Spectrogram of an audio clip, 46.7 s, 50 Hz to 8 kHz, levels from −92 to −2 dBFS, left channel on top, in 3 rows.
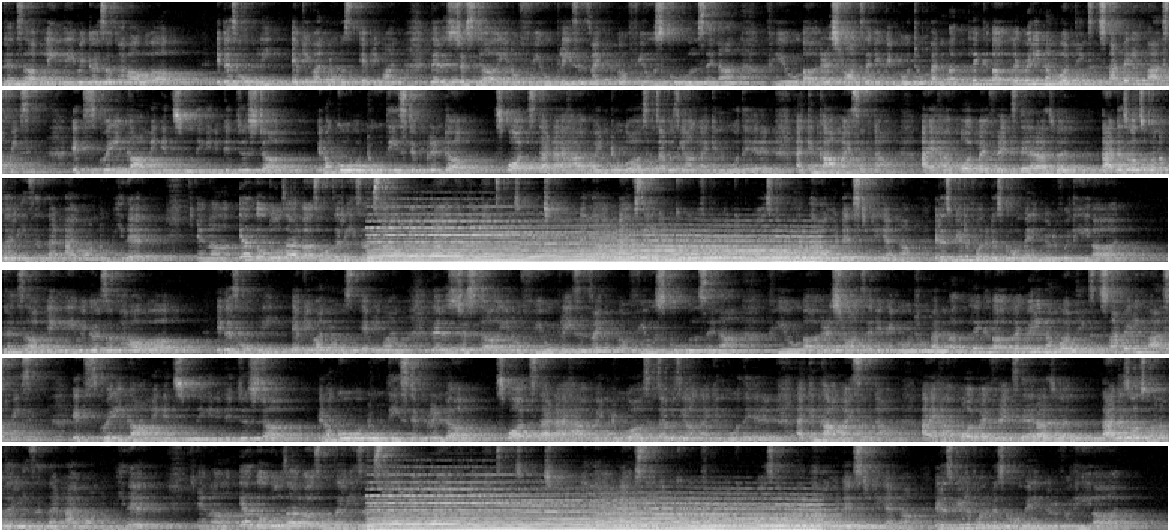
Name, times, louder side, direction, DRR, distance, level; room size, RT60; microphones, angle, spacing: voice 1, 0.0-2.3 2.9-15.9 16.2-19.3 19.8-21.8 22.1-29.9 30.2-33.0 33.4-43.3 43.6-46.0, equal, 90° left, -2 dB, 7.2 m, -29 dB
sound 1, 36.0-42.1, right 1 dB, ahead, 1.3 m, -17 dB
28.0 x 26.5 x 5.1 m, 3.0 s
head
